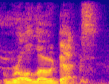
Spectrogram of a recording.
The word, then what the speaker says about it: Rolodex: that you just use Rolodex yeah half the kids in our show bye-bye birdie three syllables yeah we roll low decks uh oh decks yes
